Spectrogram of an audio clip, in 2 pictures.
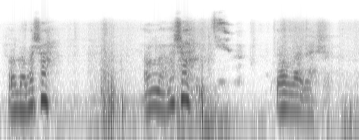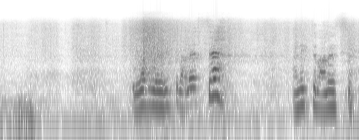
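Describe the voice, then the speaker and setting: A high-voiced Egyptian man hawks his carpets, chatty and quick to repeat short catchphrases. The recording sounds dull and lo-fi, with a faint hiss behind him. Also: a little mellow. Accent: Egyptian Arabic. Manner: chatty, repeats short phrases like a market hawker. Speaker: carpet seller. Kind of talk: casual market sales pitch.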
